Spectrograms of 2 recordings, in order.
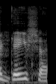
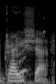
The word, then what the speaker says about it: geisha: my geisha or guy yeah geisha i guess it's pronounced i was calling it a guy shot she remind me of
